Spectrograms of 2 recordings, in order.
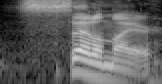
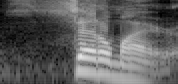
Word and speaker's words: Settlemire: Adam the sledgehammer sodomar how do you say your last name settlemire settlemire okay I'm I'm working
